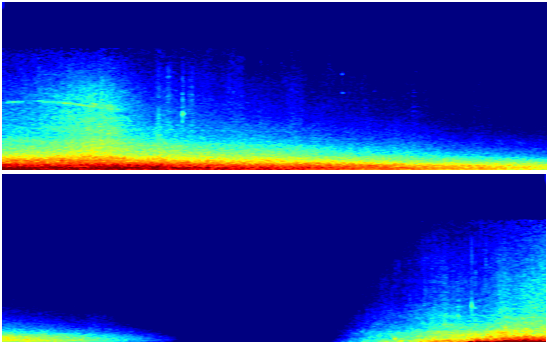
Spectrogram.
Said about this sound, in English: Ooh, mighty windy down by the bay, down on a pier, having two different hoods.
